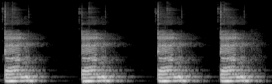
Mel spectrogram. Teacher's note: ela é afetada pelo U, mas continua sendo um L, uma lateral alveolar.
